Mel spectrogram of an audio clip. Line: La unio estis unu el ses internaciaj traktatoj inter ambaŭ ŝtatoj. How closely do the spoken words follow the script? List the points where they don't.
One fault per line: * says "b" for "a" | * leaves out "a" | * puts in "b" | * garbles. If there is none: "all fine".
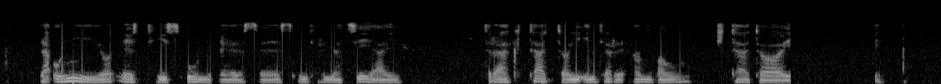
all fine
